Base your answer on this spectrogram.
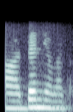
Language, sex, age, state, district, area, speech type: Kannada, female, 18-30, Karnataka, Tumkur, rural, conversation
